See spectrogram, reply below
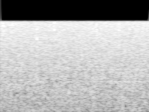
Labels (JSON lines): {"label": "ambient", "recorder": "HydroMoth"}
